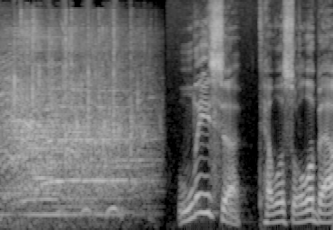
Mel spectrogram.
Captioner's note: audience cheering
